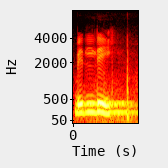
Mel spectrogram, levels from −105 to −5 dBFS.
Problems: constant background noise, echo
